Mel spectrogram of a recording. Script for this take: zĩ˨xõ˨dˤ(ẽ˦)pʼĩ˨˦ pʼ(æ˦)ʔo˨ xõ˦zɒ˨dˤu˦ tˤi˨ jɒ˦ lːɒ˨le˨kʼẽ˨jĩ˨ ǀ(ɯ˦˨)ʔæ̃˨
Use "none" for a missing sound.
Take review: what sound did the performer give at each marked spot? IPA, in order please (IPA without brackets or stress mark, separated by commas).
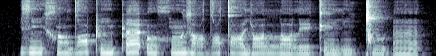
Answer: e˦, æ˦, u˦˨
